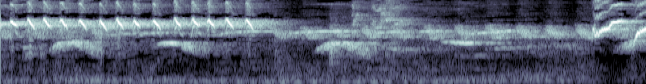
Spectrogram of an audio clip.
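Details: Kept Medan-type white-rumped shama, in mimicry training: a fast series of about fifteen high staccato notes, then a softer wavering warble, ending with sharp rising whistles.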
